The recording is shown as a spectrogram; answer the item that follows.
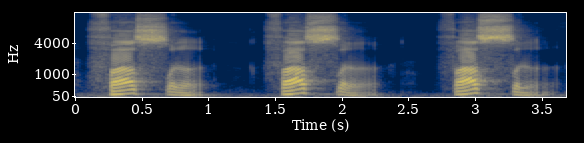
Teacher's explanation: tapi hati-hati jangan memantulkan shadnya · Nah, kemudian dalam lafal ini kita sempurnakan dulu huruf shadnya, yaitu kita fa ketemu dengan shadnya tebal, fasl, fasl, fasl.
